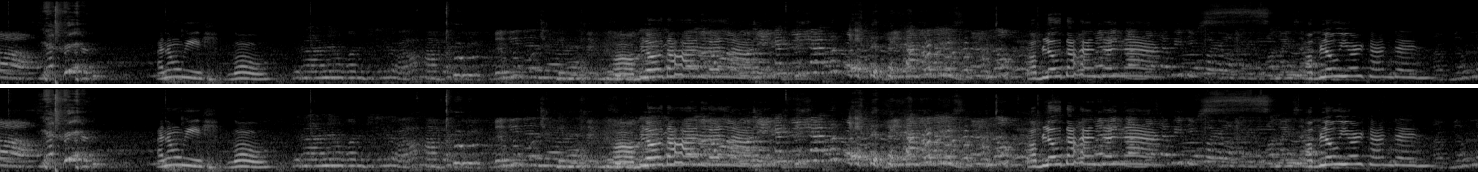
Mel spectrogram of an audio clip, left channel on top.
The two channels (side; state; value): left; quieter; 4.4 dB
